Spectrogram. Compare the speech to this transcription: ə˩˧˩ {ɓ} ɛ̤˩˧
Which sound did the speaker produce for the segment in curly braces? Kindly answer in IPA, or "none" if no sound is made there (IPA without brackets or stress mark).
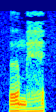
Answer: m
